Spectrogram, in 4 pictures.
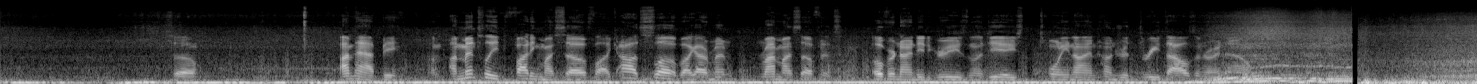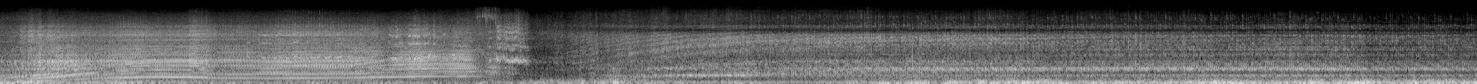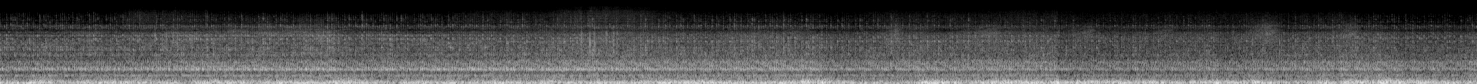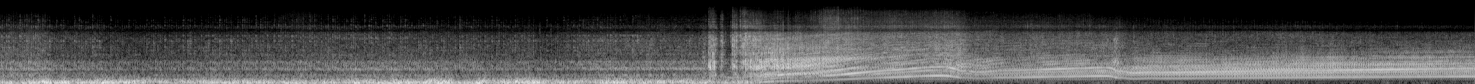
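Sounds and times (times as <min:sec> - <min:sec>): car engine idling: 0:00.0 - 0:12.6, 0:13.3 - 0:53.2.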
